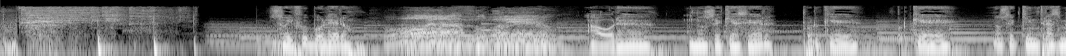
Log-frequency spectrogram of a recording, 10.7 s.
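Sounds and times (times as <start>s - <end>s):
glass vase shattering after being struck by a football: 0.0s - 2.0s
glass pieces striking down with heavy impacts: 0.1s - 2.0s
speech: 2.8s - 10.6s.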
